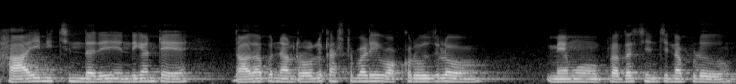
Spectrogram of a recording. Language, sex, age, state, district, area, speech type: Telugu, male, 18-30, Andhra Pradesh, Eluru, urban, spontaneous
